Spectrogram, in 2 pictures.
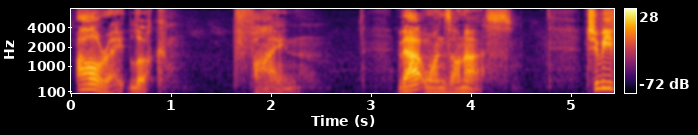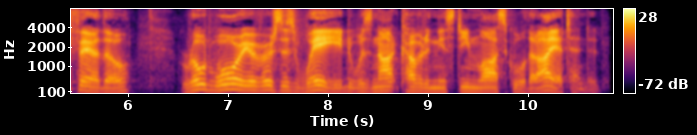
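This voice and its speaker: A man's voice: medium pitch, slow, a bit bright, no echo, studio quality. An actor playing an earnest, exasperated prosecutor in a scripted comedy, formal and questioning as the straight man of the courtroom. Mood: resigned, pressing.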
